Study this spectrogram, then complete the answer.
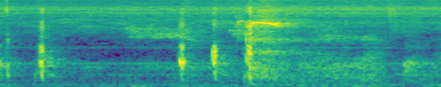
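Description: A five-month-old young rooster gives four short, sharp clucks, close by and spaced irregularly over a quiet background.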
